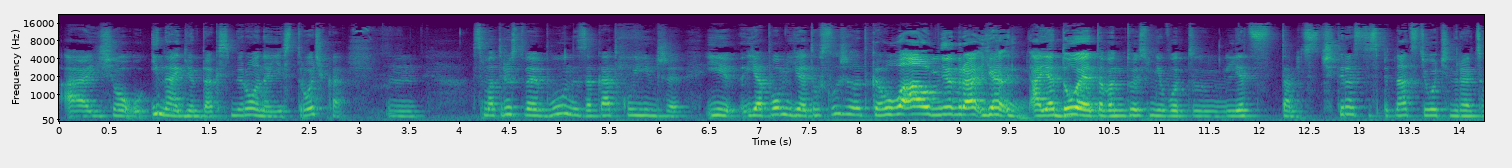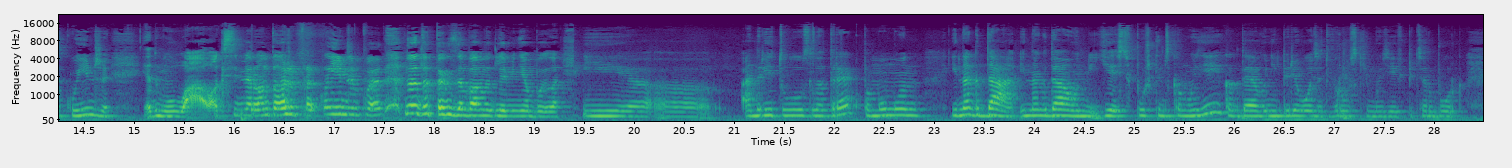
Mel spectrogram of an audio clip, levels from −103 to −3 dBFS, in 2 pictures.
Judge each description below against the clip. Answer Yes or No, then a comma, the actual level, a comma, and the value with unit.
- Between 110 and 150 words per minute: No, fast, 160 wpm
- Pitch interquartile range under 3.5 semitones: Yes, average, 3.0 semitones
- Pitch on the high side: Yes, high, 220 Hz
